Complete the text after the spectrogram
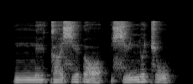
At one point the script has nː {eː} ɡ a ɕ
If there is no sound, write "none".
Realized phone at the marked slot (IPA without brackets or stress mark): e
